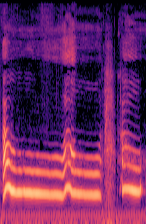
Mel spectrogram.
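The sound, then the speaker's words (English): People imitating wolves with drawn-out howls, voices holding long steady tones with a wavering swell midway, then a breathy pause before another howl begins. “One more howl for the whole team. Let's do this.”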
